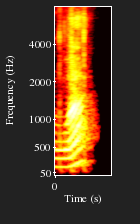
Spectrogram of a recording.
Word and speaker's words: は: Si no se confunde luego cuando veamos la verdadera sílaba wa. ¿No? Recuerden, ustedes tienen que hacer el trabajo y recordar que aquí está en función partícula y la lectura será wa más no ha.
